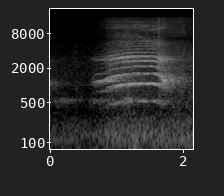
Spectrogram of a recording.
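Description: A young child's single high-pitched cry, drawn out for about a second and rising slightly before it breaks off.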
